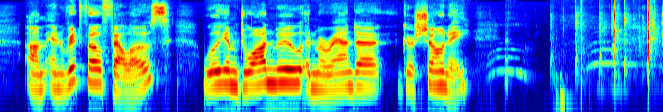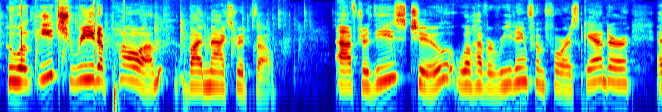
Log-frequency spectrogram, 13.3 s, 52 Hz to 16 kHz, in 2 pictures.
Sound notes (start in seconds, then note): 5.5 everyone applauds; 5.6 attendees cheer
